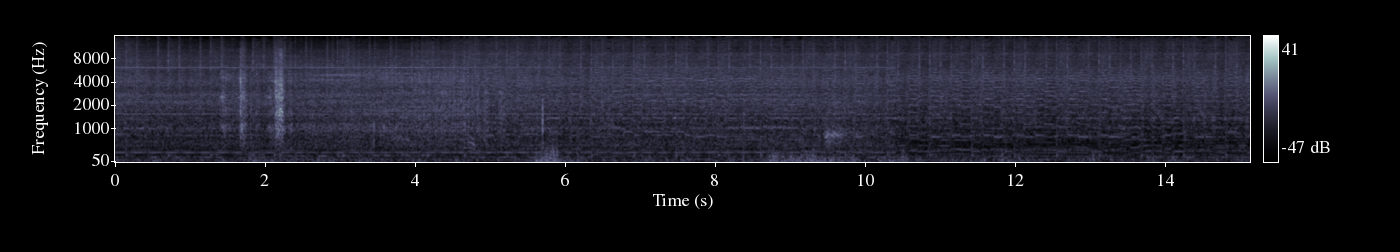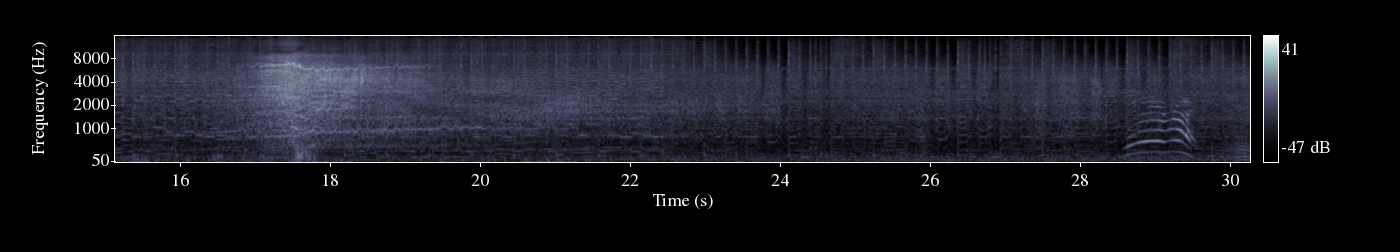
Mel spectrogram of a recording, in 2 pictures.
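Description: Background music with guitar throughout. About two-thirds of the way in, a battery-electric RC speed-run car passes at high speed: a swelling whoosh with a whine that drops in pitch and fades as it goes by.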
